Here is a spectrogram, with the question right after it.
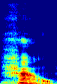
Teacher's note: the first part of the diphthong is usually much longer and louder than the second, at least in RP English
